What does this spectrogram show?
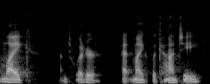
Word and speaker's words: Vacanti: on Twitter at Mike Vacanti, not Mike VI, it's VA, which I sometimes spell it VI in my mind because it sounds like the Conti, like VI.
